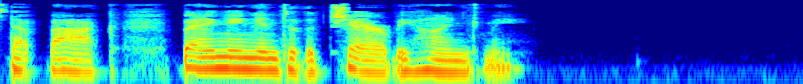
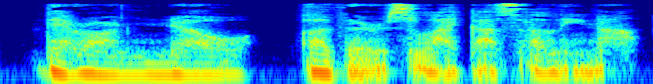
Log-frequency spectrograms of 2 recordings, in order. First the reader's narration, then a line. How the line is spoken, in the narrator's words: he whispered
